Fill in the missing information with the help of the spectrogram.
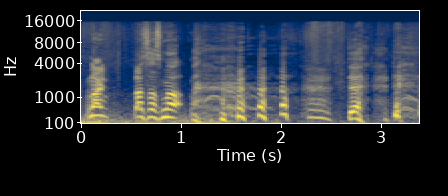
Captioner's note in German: lacht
